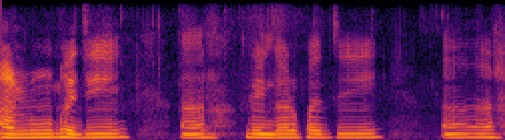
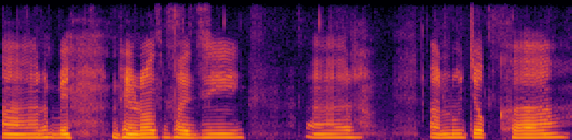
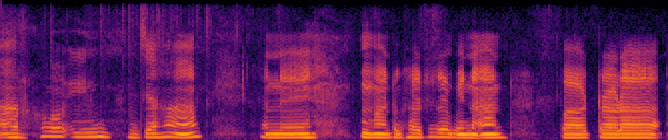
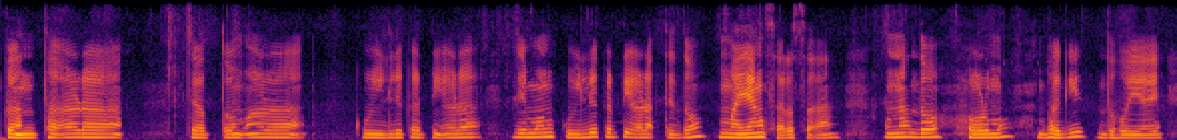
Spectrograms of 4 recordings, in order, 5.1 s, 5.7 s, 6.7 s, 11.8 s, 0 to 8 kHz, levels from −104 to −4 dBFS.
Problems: none marked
